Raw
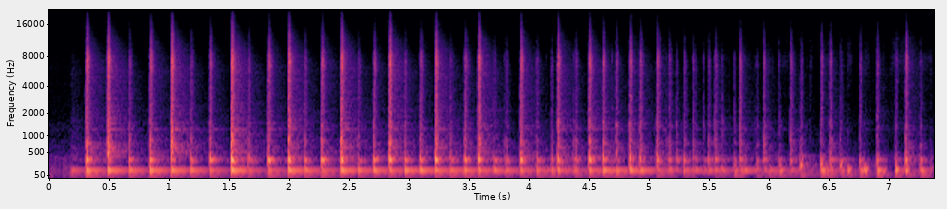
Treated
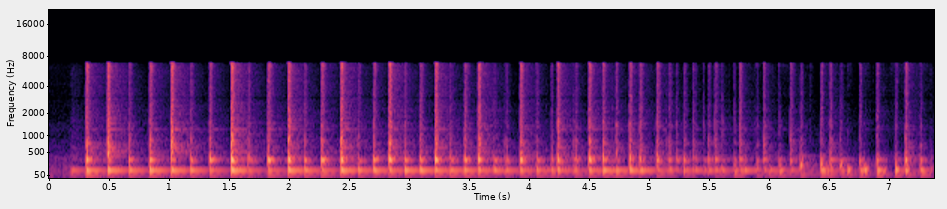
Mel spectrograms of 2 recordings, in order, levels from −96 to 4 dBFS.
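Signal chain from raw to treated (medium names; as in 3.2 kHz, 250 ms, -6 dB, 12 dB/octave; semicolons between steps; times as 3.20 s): brick-wall FIR low-pass 6.8 kHz; band-stop 3 kHz, Q 28; trim +3.5 dB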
